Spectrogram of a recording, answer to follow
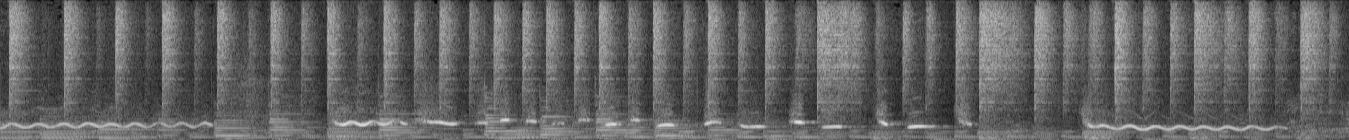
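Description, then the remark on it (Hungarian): Someone whistles a bright, lilting melody with warbling vibrato on the held notes, clear and up front over a steady, rhythmic instrumental accompaniment that plays throughout. “Tetszik tudni, mi az, amit én itt fütyülészek?”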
